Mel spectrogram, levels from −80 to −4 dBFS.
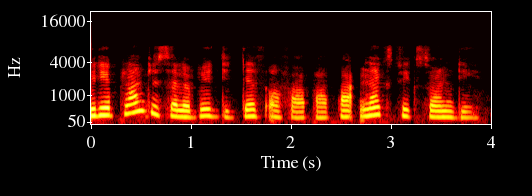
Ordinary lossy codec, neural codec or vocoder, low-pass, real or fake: AAC, 32 kbps; codec, 16 kHz, 4 kbps, FreqCodec, smaller model; 7.2 kHz; fake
